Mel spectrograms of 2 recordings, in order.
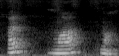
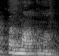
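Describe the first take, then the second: First: परमात्मा stretched out very slowly, syllable by syllable; slow, drawn-out परमात्मा. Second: Said in the usual way. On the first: Shown as a demonstration. Teacher to students showing the joined word, spelling परमात्मा out slowly. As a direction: draw out परमात्मा slowly so students hear each part. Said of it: "अब आपको इसको ध्यान से देखना है". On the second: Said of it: "तो यहाँ पे क्या बन गया".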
